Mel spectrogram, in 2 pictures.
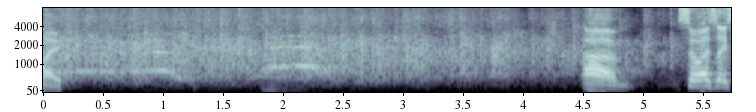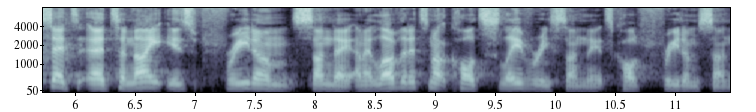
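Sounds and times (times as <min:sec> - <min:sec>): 
speech: 0:00.0 - 0:00.3, 0:04.5 - 0:11.4
audience applause: 0:00.0 - 0:06.1.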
